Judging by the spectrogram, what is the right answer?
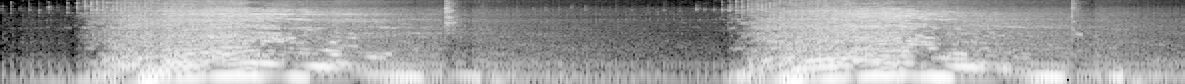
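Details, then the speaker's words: Carbureted four-stroke Honda Wave motorcycle with secondary air exhaust system: two sharp revs, and on each throttle release pops crack from the exhaust. Deceleration backfire, not engine-internal; fixed by plugging the air injection pipe. "สตาร์ทฟังเสียงเมื่อเวลาเราเร่งคันเร่งแล้วเรายกคันเร่งเนี่ยจะมีอาการยังไงต่อท่อไอเสียนะ"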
